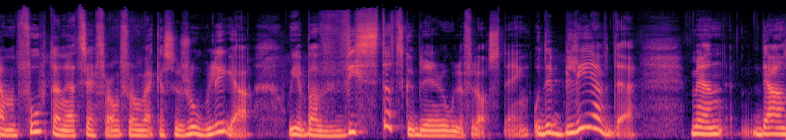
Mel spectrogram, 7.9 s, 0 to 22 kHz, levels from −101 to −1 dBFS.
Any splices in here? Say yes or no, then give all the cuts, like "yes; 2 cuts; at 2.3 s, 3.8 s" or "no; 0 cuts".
no; 0 cuts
